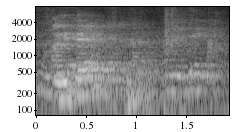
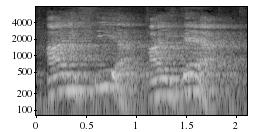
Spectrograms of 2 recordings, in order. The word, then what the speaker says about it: aletheia: How do you pronounce it? Aletheia?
